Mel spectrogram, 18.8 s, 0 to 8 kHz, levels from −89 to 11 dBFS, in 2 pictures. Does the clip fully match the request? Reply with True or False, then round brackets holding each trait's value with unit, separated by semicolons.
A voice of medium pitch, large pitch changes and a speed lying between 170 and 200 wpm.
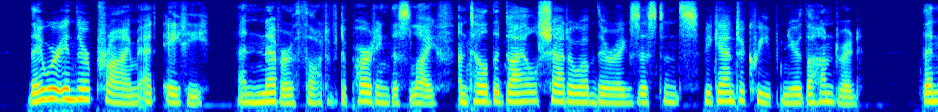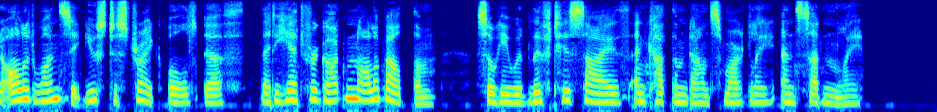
False (180 Hz; 3.1 semitones; 180 wpm)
